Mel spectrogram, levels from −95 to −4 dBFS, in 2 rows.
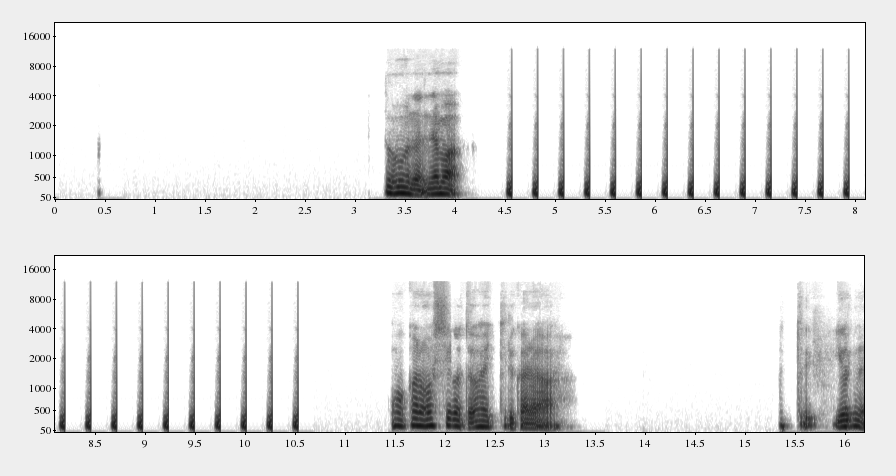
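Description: From 4.56 s to 10.71 s the speech locks into a broken-record loop: a fragment about 0.26 s long plays back to back 24 times, identical on every pass, before normal audio returns. The likely cause is a stalled player or stream that kept resending the last fragment it held, so the speech due in those six seconds is gone. Unlike a stutter or packet-loss glitch, the repeats never vary or decay, and they sustain a steady mechanical rhythm.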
